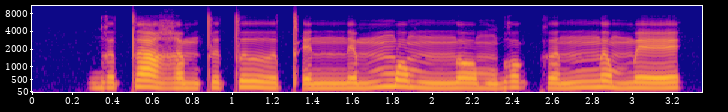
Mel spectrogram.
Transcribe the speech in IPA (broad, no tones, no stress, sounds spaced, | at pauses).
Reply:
ɡ ʌ t a ʁ ɛ m t ə t ɤː tʼ ɛ nː ɛ mː ɔ m nː ɔː m ɡ ɔ k ʌ nː ʌ m ɛ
